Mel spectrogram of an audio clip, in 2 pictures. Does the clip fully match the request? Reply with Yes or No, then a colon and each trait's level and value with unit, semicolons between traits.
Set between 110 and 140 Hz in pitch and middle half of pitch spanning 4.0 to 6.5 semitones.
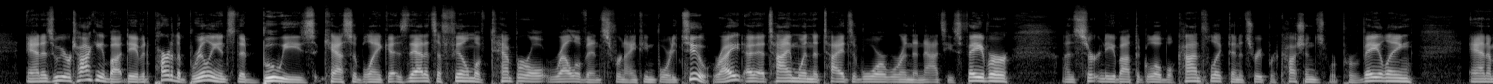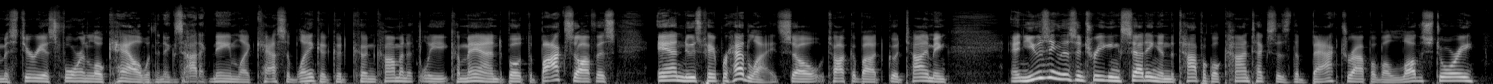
Yes: low, 135 Hz; average, 4.4 semitones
